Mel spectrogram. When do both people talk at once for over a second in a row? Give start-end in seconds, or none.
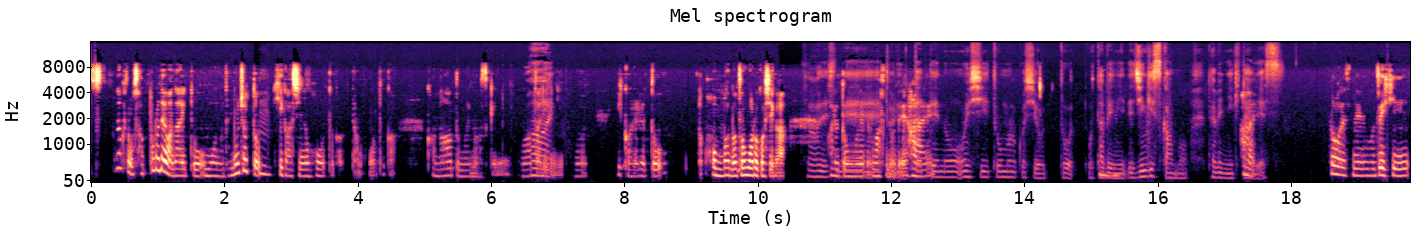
11.0-12.7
